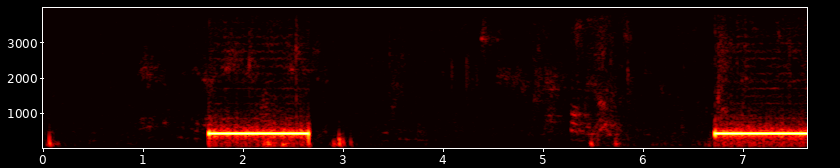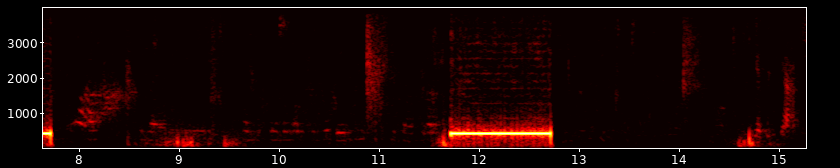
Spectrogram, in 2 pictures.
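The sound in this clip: A telephone ringback tone plays while a caller waits for an answer. There are three steady, low, one-second beeps spaced about five seconds apart, with faint voices and small noises in the gaps between them.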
